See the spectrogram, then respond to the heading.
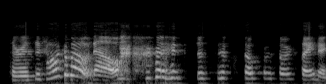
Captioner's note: laugh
